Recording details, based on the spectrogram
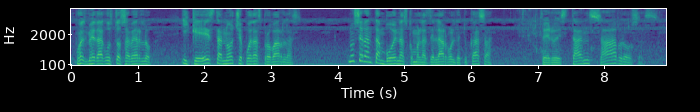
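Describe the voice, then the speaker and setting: A man's voice: on the high side, lively intonation, normal speed, a bit bright. A man playing an attentive, admiring friar in a radio drama, deferential and eager to please. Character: attentive, admiring friar who cooks for brothers. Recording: clear background ambience noise.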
